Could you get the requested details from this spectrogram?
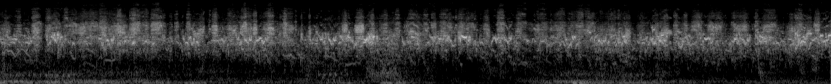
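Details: Many budgies chirping at once: a bright, high-pitched stream of quick tweets and scratchy warbles, constant throughout, with occasional faint low knocks.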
